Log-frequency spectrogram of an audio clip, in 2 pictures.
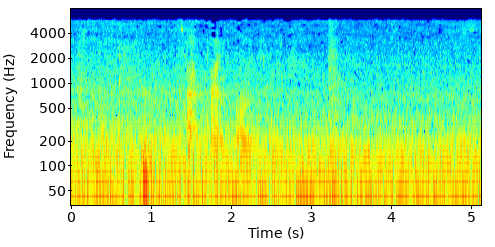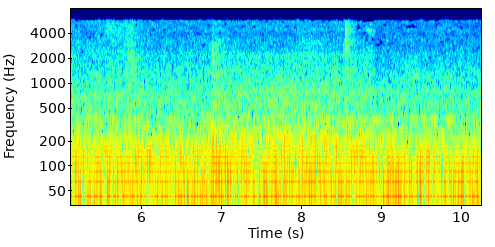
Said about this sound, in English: There goes a truck.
